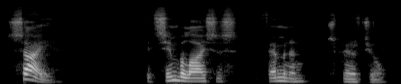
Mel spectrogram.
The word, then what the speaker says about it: Saille: The Ockham name is pronounced as Saye.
